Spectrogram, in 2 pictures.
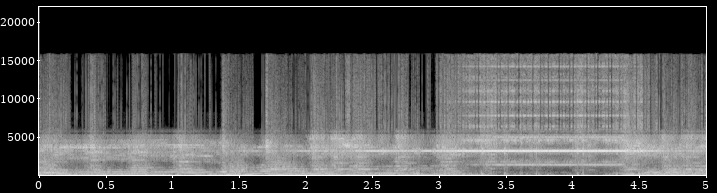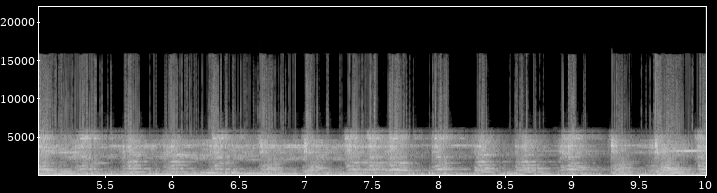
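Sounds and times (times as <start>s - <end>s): person singing into a microphone: 0.0s - 3.5s, 4.4s - 10.0s
steady high tone: 0.0s - 8.6s, 9.5s - 10.0s
karaoke backing track: 0.0s - 10.0s.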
